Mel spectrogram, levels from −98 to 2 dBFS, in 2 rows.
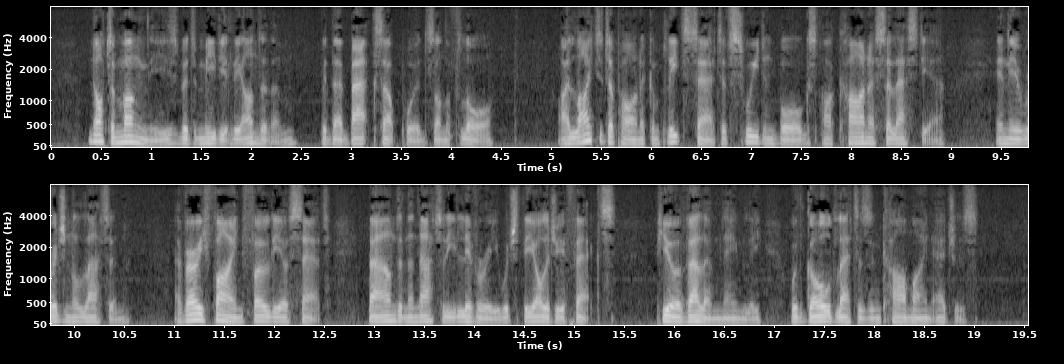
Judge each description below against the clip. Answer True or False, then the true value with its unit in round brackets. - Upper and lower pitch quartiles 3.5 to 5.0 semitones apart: False (2.7 semitones)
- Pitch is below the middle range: True (95 Hz)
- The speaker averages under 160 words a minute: True (150 wpm)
